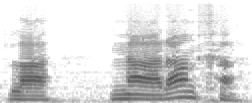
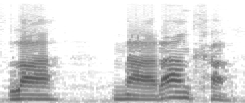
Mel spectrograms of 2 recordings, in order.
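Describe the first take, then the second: First: "naranja" with a tapped Spanish r; model word. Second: "naranja" again, steady and clear; repeat model. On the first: Teacher naming the orange for kids to repeat. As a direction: say "naranja" clearly, na-RAN-ha. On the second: Teacher repeating la naranja for kids to echo. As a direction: say "La naranja" once more for them to echo. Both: Shown as a demonstration. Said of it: "the fruit is".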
